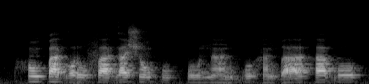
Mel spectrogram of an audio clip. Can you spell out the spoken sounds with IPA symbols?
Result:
h ɔ̃˦ k͡p a˦˨ ɡ ɔ˨˦ ɾ o˧ f a˧ ɡ a˦ ʃ ɔ̃˦ k͡p u˦˨ k͡p o˨ n ã˨ ɾ u˨˦ b o˧ h ã˨ ɡ͡b a˨˦ | a˦ b o˦

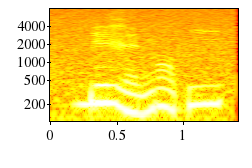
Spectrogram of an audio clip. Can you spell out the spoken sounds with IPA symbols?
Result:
ɡ͡b e˦ ɣ ɛ˨ ŋ ɔ˦˨ p i˦

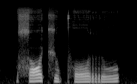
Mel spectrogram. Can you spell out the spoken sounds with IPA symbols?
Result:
s ɔ t͡ʃ u pʰ o r u

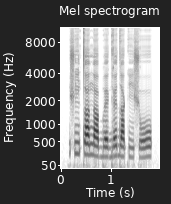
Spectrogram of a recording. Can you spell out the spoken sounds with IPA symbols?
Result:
ʃ ĩ˧ t a˧ n a˨ b ɛ˨ ɡ ɛ˨˦ d a˧ k i˨ ʃ o˨˦

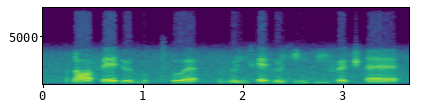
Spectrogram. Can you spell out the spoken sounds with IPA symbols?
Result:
ɗ ɑ f ɛ ɗ ɵ v u p t͡sʼ o ɐ̯ | v ɵ ɲ x ɛ v ɵ ç i ɲ ɓ i f œ t͡ʃʼ æ

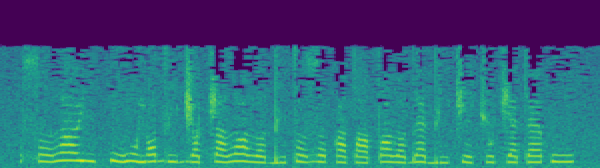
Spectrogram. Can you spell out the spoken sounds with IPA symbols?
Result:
sˤ u˨˩˦ ðˤ æ˥ j i˨˩˦ k u˨˩˦ w o˨˩ j ɒ˥ d͡z i˨˩˦ d͡ʒ ɒ˨˩˦ t͡ʃ i˨˩˦ ðˤ i˦˨ ðˤ o˨˩ d i˨˩˦ t u˨˩˦ zˤ u˨˩ k u˨˩ tˤ æ˨˩ tˤ u˦˨ ðˤ o˨˩˦ d æ˦˨ d i˨˩˦ t͡ʃ e˨˩ t͡ʃ o˦˨ t͡ʃ æ˦˨ t æ˥ f u˥

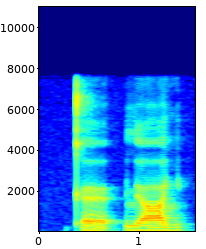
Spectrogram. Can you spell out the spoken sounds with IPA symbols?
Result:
kʼ ɛ | lʲ a ʎ

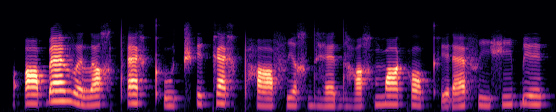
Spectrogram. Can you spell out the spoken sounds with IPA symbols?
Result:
ʔ ɑ˧ ɓ æ˥ v ə˩ l ʌ˧ χ tʼ æ˧ x kʼ u˩ t͡ʃʼ ɪ˧ k æ˧ x pʰ ɑ˩ f i˩ χ dʱ ɛ˩ dʱ ɑ˩ χ m ɑ˧ k ɔ˩ kʼ ɪ˩ ɾ æ˧ f i˩ x i˧ ɓ ɪ˧

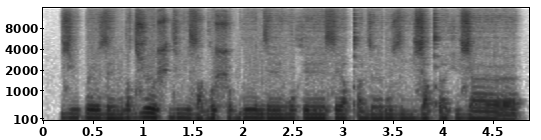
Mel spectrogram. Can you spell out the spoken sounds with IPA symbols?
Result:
ʑ iː p øː z e ŋ ɡ ɑ d ʑ øː ʂ d iː z ɑ ɡ o ʂ o b ɯː n z eː v o x eː s eː qʼ e n z øː ɾ u z iː ʑ æ qʼ iː x i ʑ æː

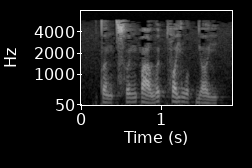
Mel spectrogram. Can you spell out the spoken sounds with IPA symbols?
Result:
t̪ ɐ˨˩ n t͡sʰ ɵ˨˧ n p aː˨˩ w ɵ˥ t̚ f ɐ˧ j w ʊ˨ k̚ j ɐ˨˩ j

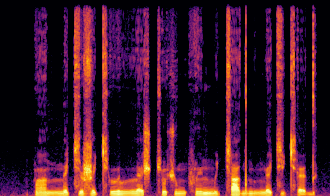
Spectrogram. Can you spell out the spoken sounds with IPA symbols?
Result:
p ã nː ɛ t͡ɕ ɯ ʐ e cʰ ɯ lː ɛ ʃ c ũ ʃ u ŋ f ẽ ŋ͡m i c a d ŋ ɯ ŋ ɛ t͡ɕ i cʰ ɛ d

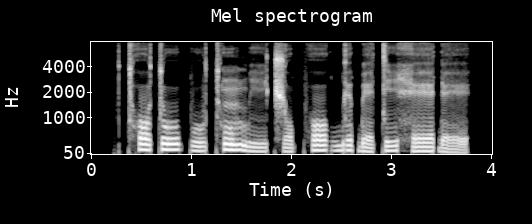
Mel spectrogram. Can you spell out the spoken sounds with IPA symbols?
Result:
tʰ o˦ t uː˦ p uː˨ tʰ ũ˦ m iː˨ t͡ʃ o˨ pʰ oː˦ ɡ͡b ɪ˦ ɓ e˨ t i˦ h eː˦ ɗ eː˨

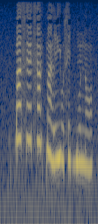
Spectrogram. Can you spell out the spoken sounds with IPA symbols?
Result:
k͡p a˦ s ɛ̃˦ s ã˦ k͡p ã˦˨ l i˨˦ j u˧ s i˧ ɡ͡b ũ˧ n ɔ̃˧

